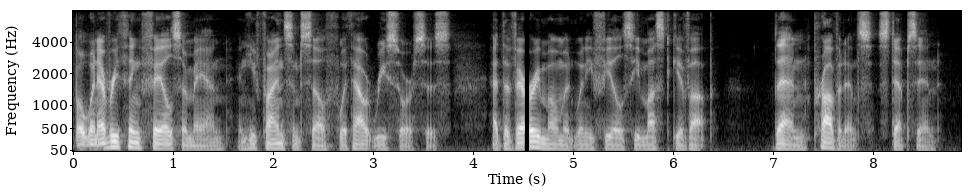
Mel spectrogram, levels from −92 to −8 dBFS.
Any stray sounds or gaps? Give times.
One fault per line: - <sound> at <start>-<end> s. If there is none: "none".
- dropout at 4.5-4.6 s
